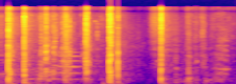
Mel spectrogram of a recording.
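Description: Sharp plastic clicks and clacks of VHS cassettes being handled, several knocks at irregular intervals.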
